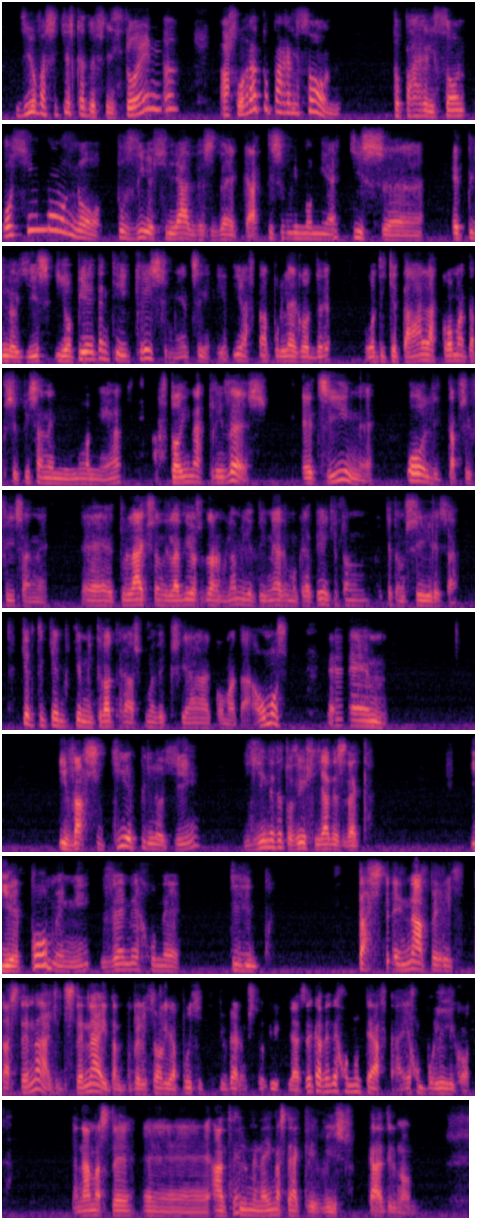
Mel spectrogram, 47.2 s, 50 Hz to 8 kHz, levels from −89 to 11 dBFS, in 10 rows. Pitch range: 115-165 Hz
